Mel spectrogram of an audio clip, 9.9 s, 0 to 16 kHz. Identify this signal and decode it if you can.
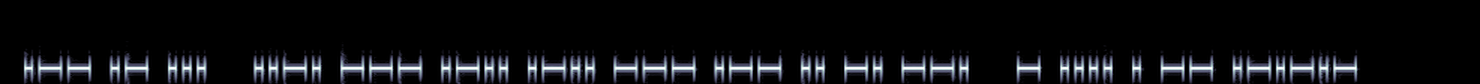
Morse code, heard as a keyed tone, about 25 wpm, 700 Hz. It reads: WAS FOLLOWING THEM.
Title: Sentences from Top 1000 Words - Review Part 4 - 25wpm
